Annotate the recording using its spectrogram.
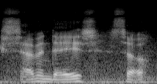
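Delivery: ordinary delivery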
